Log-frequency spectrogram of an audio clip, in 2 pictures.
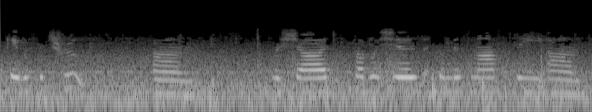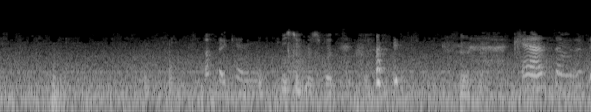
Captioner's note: gülüyor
